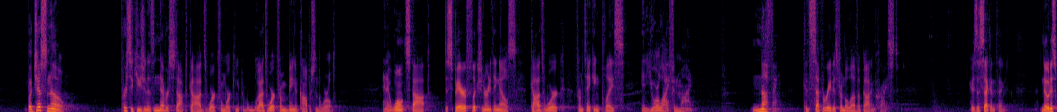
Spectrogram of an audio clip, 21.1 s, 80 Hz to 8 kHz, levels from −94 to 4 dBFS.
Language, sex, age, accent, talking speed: English, male, 40-59, American, 155 wpm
